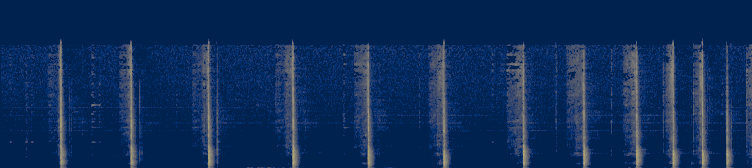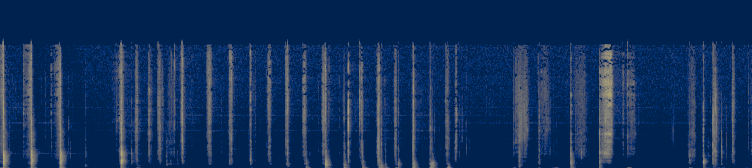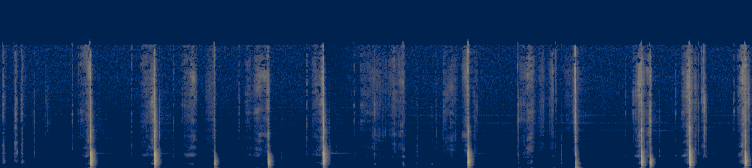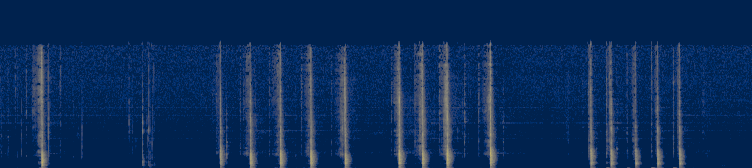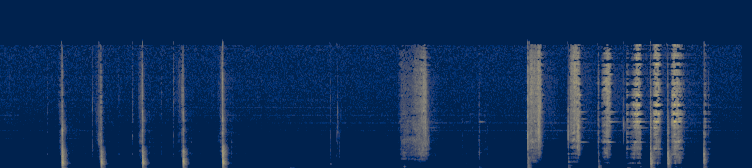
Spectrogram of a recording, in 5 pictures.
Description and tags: Chopping carrot
The sound of a kitchen knife chopping A carrot, scraping sounds, big chops as well as small chopping.
Chopping, Cooking, Food, Kitchen, Preparation, Vegetables, Knife, Household, OWI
